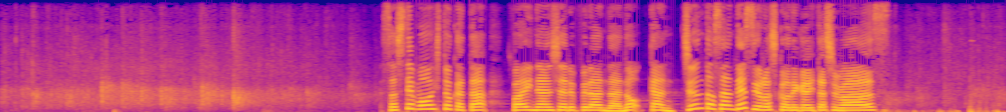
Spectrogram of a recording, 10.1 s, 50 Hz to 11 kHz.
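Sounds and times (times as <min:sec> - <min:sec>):
audience applause welcoming an international technical analyst onto a special stage: 0:00.0 - 0:03.8, 0:08.9 - 0:10.0
speech: 0:03.9 - 0:09.0.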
